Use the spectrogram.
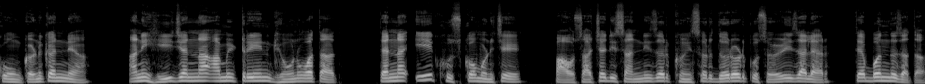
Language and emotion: Goan Konkani, neutral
